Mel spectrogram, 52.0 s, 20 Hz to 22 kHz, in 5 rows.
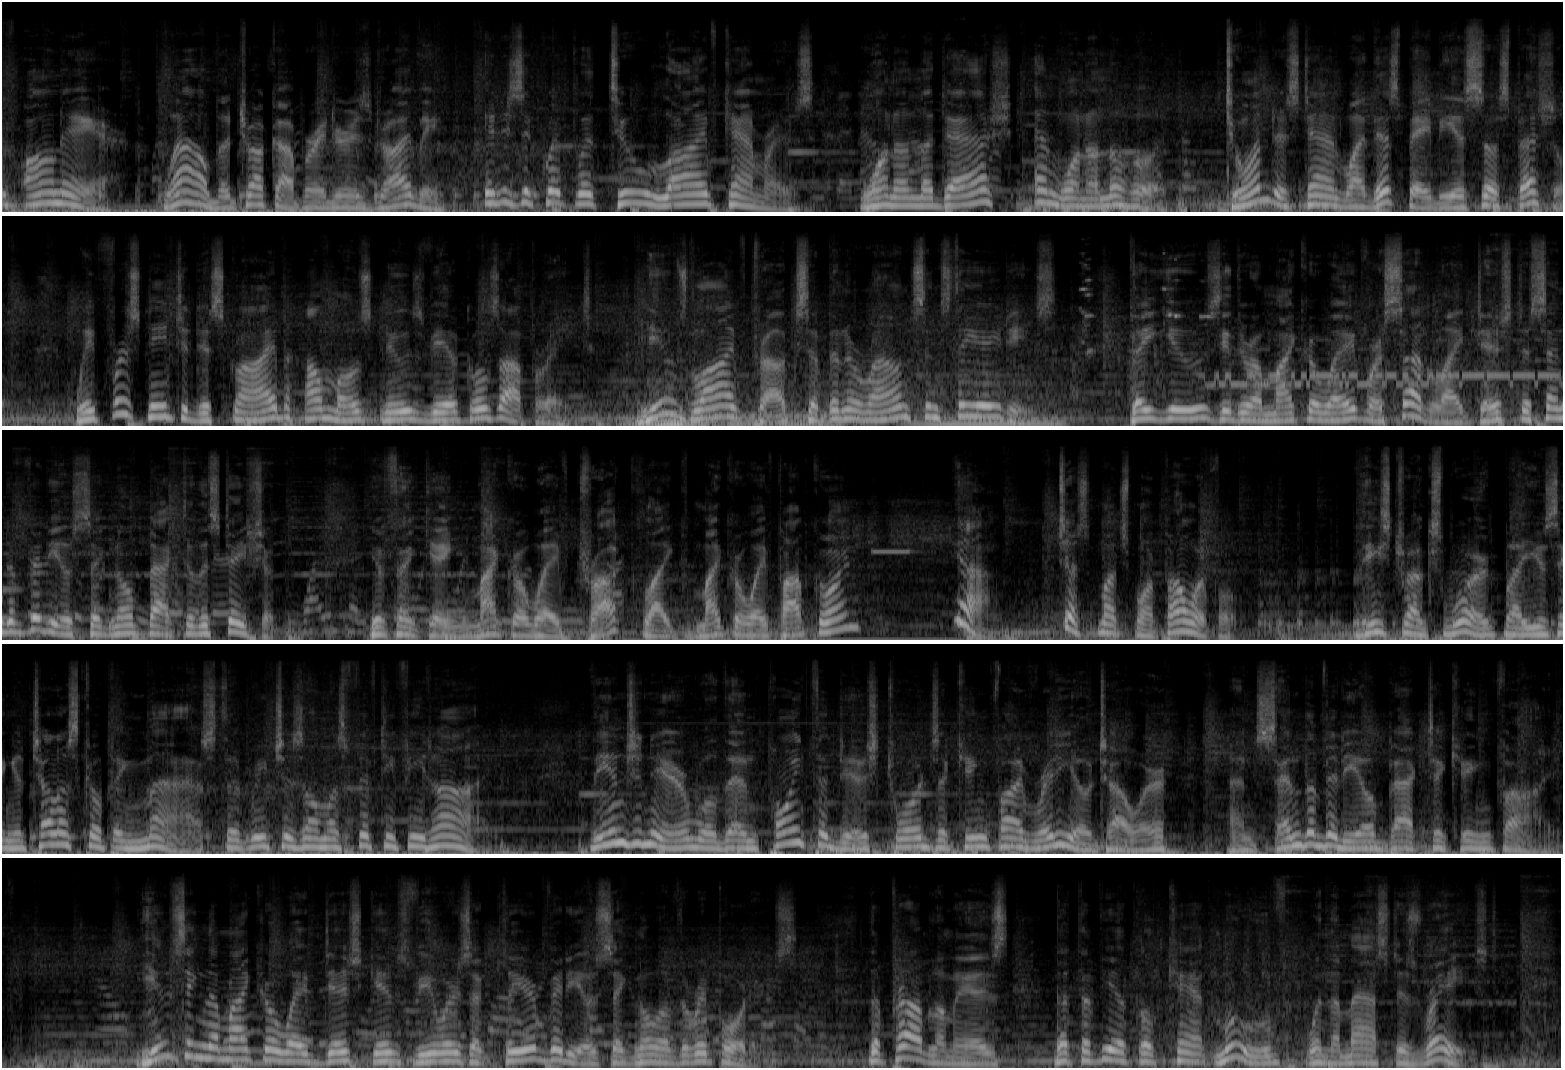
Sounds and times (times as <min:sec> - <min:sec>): Speech: 0:00.0 - 0:26.6, 0:27.2 - 0:29.1, 0:29.8 - 0:34.4, 0:35.1 - 0:41.7, 0:42.3 - 0:51.6
Music: 0:00.0 - 0:52.0.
